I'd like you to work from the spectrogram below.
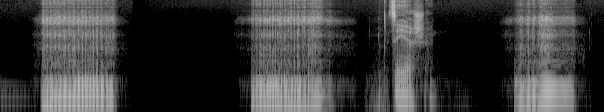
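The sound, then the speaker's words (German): Several voices together imitate loud snoring in three long, rumbling bursts separated by pauses, with a brief spoken remark between the second and third. “Könnt ihr auch schnarchen wie eine Königin, so vielleicht ein bisschen höflicher oder so?”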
